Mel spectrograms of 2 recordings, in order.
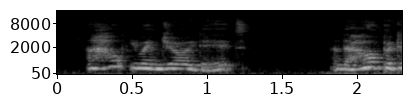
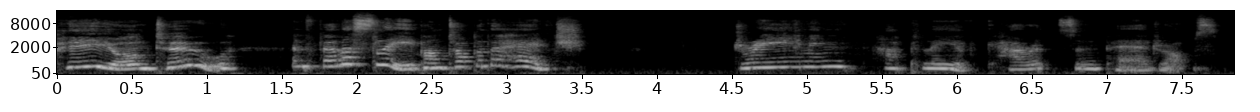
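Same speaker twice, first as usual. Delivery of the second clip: lively storybook reading for little ones; story reading for children; slower than usual. Acted. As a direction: tell it like a bedtime story to children.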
